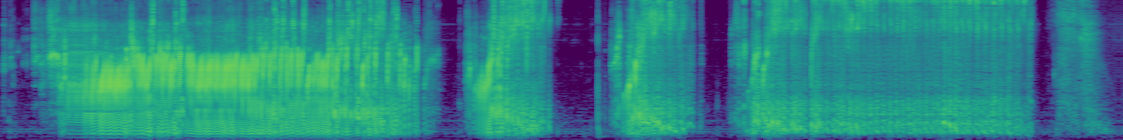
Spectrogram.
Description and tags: Using a fairy bottle I recorded this sound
